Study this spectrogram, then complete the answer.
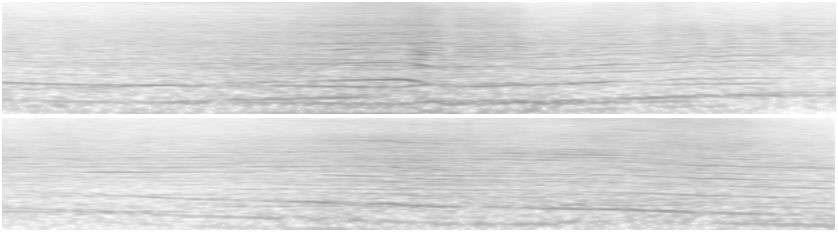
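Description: A race car engine in iRacing on the Streets of Belle Isle hums along at a steady, moderate pitch, rising and falling gently as the car is driven without being pushed hard, with no talk over it.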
